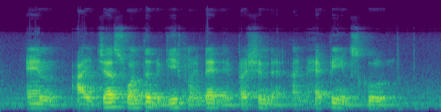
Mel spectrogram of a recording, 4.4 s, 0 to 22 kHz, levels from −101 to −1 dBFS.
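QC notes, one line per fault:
No faults found in the speech. Nothing here needs a QC entry.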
